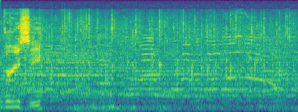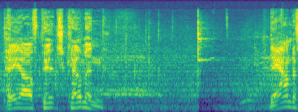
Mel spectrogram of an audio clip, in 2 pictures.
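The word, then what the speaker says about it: Griese: And a payoff pitch coming from TJ Greasesy. In case you're wondering, yes, it is spelled exactly like the former NFL quarterbacks, Bob and Brian Greasie.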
